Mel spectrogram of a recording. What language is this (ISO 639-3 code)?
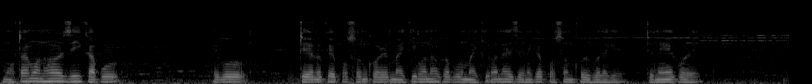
asm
